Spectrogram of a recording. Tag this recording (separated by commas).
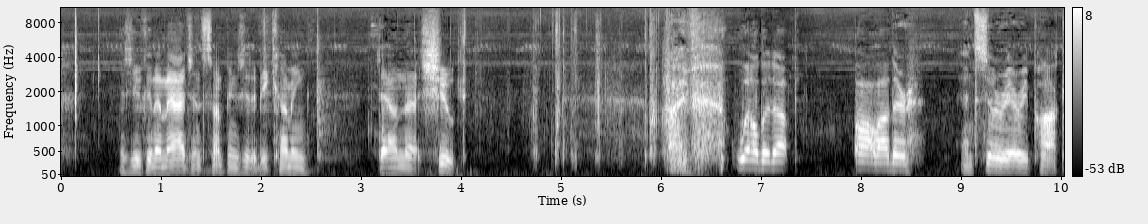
Speech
